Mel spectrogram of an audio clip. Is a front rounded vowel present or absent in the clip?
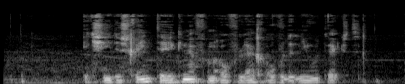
absent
